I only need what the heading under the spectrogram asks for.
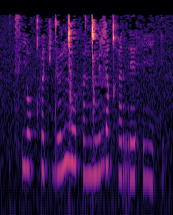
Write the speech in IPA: t͡sʰ i w qʰ ʉ c d ø ŋ͡ǀ o h ɜ ŋ͡ǀ ʉ ɮ i qʰ i r e h i k

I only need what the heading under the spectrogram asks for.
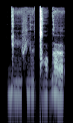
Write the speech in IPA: ɡ iː f j ɨ ɡ͡ǀ ɔ ɡ ɐ

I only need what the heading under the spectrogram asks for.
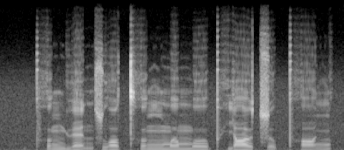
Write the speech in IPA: pʰ ʊ˥˩ ŋ ɥ ɛ̰˨˩ n s w ɔ˧˥ t̪ʰ ʊ˥ ŋ m ɤ˥ m o˧˥ ʊ̯ pʰ j ɑ˥˩ ʊ̯ t͡s o˩ ʊ̯ pʰ ɑ˧˥ ŋ

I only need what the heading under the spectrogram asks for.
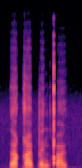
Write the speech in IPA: ə q e p ɛ n qʼ ʉ

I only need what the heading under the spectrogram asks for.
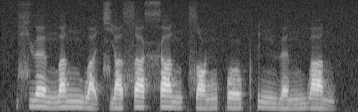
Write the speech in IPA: ɕ ɥ ɛ˥˩ n̪ a˥ n n̪ w ä̰˨˩ t͡ɕ j ä˦ s ä˥˧ x a˥˩ n t͡s ɑ˧˥ ŋ p o˧˥ ʊ̯ pʰ i˧ ŋ n̪ ɥ ɛ˧˥ n m w a˥˩ n

